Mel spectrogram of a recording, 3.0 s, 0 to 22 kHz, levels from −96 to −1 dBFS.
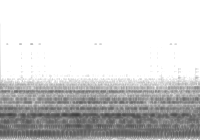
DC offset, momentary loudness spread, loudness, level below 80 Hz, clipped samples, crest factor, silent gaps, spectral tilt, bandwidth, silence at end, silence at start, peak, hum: under 0.1%; 5 LU; -34 LUFS; -68 dBFS; under 0.1%; 14 dB; none; -11.5 dB/octave; 7.2 kHz; 0 s; 0 s; -20 dBFS; none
